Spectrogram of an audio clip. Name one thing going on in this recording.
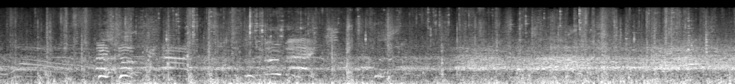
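Metal weapons clash and clang repeatedly.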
